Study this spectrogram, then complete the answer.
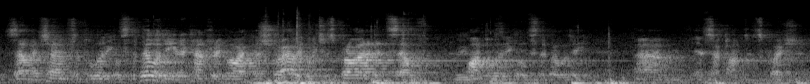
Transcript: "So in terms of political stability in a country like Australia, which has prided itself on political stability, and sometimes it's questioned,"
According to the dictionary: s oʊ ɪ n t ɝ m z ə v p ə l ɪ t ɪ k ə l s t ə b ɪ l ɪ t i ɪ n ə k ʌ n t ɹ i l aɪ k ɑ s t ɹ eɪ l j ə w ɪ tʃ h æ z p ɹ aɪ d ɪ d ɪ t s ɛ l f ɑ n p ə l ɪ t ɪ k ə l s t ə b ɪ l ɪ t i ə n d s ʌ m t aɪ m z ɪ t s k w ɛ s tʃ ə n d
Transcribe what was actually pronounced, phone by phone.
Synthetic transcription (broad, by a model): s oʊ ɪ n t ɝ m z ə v p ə l ɪ t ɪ k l s t ə b ɪ l ɪ t i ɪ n ə k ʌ n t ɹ i l aɪ k ɑ s t ɹ eɪ l j ə w ɪ tʃ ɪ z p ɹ aɪ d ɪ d ɪ t s ɛ l f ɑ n p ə l ɪ t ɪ k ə l s t ə b ɪ l ɪ t i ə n s ʌ m t aɪ m z ɪ t s k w ɛ s tʃ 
